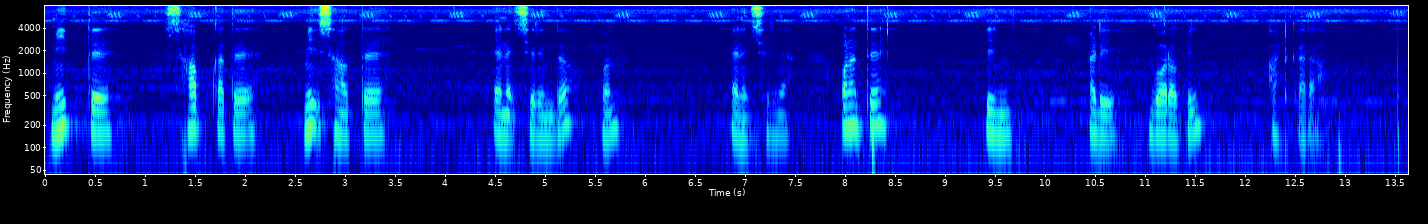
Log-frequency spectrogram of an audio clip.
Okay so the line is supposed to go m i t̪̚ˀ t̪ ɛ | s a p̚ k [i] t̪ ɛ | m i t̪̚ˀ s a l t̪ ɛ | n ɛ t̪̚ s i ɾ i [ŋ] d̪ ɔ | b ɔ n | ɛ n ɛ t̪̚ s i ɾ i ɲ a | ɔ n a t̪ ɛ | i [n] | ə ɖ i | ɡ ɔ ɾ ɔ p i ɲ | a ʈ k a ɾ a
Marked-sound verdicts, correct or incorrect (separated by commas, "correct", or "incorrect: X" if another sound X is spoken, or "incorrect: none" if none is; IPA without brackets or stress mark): incorrect: a, incorrect: ɲ, incorrect: ɲ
